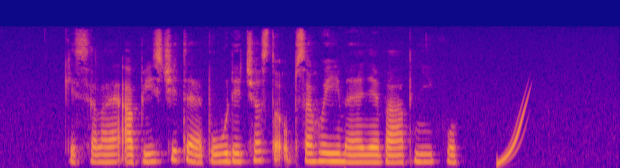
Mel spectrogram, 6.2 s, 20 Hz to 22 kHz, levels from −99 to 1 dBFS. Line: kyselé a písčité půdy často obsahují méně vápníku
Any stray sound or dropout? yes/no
yes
